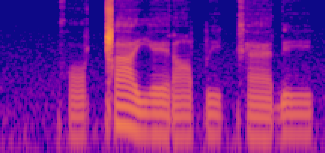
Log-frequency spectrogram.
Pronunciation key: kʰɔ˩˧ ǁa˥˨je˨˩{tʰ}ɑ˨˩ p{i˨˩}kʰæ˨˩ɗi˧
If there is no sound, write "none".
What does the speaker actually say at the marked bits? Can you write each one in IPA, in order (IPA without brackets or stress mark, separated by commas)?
ɾ, i˨˩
